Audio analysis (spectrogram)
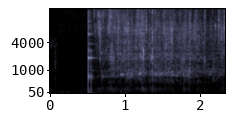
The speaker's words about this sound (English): Every time you hear the word hair, pick up your cup and drink what's in it. Let's go ahead and take a shot. Clink, clink, clink, clink, clink, clink.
